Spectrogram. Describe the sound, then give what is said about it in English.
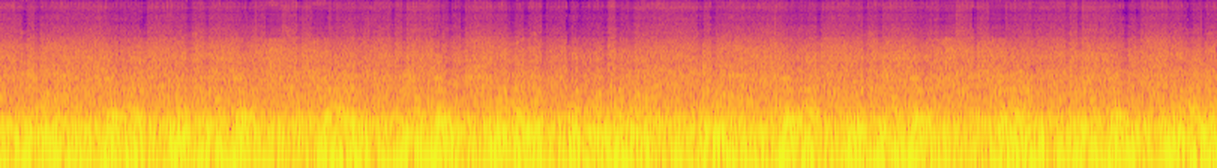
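A million recorded human heartbeats played at once merge into a dense, continuous low rumble. It stays loud and steady throughout with no distinct individual beats. “And if we record a million people's heartbeat and then play at once, it would be sound like this.”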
